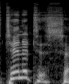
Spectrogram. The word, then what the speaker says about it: tinnitus: Yeah, tinnitus. – Yeah, that's the word. – That's not how you say it. – T-I-N-N-I-T-U-S. Tinnitus. – No, tinnitus.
